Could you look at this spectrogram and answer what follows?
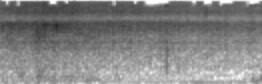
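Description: Spice paste for a prawn curry fries in a pan with a steady soft sizzle, quiet and close, with no talking.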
